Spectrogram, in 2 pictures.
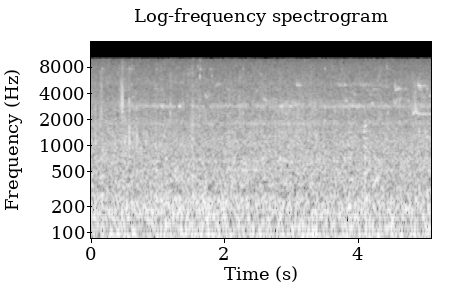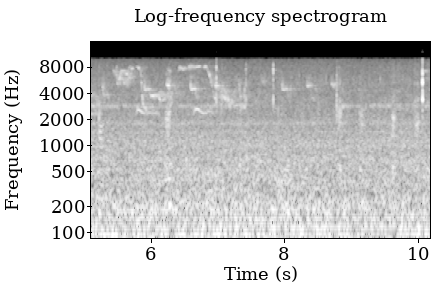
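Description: Faint open-air background noise with small birds chirping and twittering, busiest in the middle, over a thin steady high tone. A single sharp click comes near the end.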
